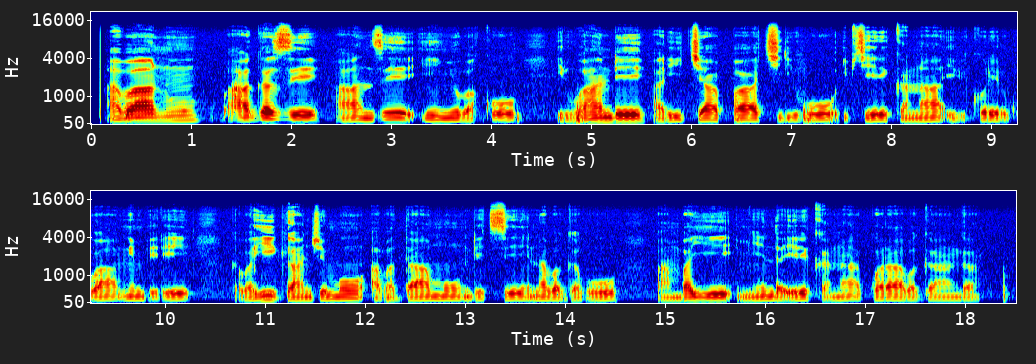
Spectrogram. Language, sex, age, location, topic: Kinyarwanda, male, 25-35, Kigali, health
